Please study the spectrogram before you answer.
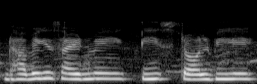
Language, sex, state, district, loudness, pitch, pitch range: Hindi, female, Madhya Pradesh, Bhopal, -14 LUFS, 250 Hz, 245-260 Hz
